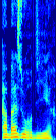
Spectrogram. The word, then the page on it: abasourdir: francais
